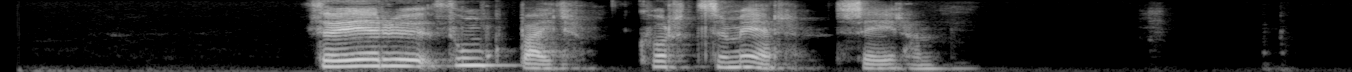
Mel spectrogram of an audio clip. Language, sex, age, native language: Icelandic, female, 30-39, Icelandic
